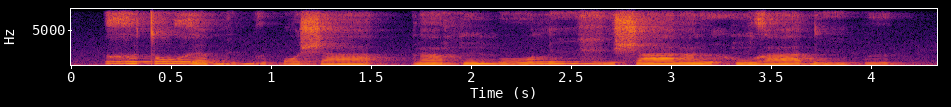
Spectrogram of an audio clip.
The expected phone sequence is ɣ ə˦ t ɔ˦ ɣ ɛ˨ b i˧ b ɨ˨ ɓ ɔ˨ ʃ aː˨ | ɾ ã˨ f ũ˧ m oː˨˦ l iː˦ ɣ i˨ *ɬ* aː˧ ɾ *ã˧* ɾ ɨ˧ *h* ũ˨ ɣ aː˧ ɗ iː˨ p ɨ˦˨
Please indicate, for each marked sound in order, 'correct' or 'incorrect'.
incorrect: ʃ, correct, correct

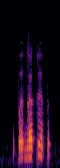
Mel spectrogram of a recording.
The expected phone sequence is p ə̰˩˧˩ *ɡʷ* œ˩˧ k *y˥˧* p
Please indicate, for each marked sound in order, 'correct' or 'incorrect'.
incorrect: ɡ, incorrect: ʏ˥˧

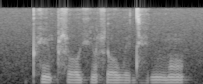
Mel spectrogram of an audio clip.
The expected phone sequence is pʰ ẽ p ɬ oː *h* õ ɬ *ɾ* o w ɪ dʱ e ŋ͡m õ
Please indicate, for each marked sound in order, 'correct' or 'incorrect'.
incorrect: ç, correct

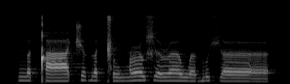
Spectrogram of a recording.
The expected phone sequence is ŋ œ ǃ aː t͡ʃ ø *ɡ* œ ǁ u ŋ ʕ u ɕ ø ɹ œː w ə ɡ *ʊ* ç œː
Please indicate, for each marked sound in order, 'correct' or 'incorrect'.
correct, incorrect: u

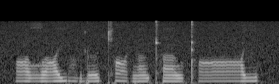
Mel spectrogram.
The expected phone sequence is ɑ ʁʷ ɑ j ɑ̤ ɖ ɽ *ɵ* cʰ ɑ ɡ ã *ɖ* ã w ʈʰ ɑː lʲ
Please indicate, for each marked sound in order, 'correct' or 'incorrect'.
correct, incorrect: ʈʰ

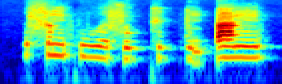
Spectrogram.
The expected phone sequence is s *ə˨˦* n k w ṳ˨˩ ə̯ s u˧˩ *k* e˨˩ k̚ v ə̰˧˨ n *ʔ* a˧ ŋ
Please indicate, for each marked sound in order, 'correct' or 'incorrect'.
incorrect: ə˧, correct, correct

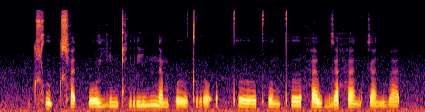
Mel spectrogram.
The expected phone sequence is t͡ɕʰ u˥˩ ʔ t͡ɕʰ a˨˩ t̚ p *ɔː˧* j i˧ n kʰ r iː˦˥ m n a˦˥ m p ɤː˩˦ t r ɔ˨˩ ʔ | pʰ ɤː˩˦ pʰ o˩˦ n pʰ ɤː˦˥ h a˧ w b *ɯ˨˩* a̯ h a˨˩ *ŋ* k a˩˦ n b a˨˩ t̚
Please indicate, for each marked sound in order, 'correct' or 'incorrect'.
incorrect: oː˧, incorrect: ɯ˥˩, incorrect: n

